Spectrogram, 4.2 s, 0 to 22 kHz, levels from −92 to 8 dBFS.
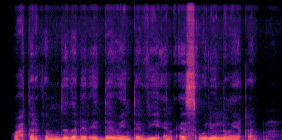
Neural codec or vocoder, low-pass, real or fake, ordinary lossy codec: vocoder, 44.1 kHz, 128 mel bands every 512 samples, BigVGAN v2; none; fake; none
